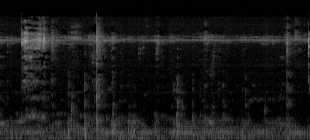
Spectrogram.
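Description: Faint, irregular light taps and clicks of bowls knocking together as flour is tipped from a ceramic bowl into a plastic sieve for sifting, over a low steady hum.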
